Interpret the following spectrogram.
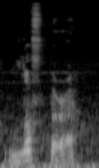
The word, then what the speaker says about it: Loughborough: did say to tom like oh yeah it's pronounced loughborough and he's like none of that looks like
